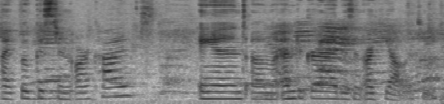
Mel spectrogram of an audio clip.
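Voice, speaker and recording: Noticeable background noise accompanies a woman talking at a fairly quick pace. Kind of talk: interview answer. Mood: friendly, smiling. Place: hall.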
